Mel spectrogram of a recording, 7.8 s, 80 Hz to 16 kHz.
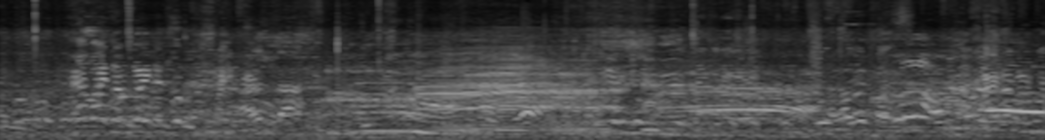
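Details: Sahiwal cattle, a bull and calves for sale at a Munshiganj market in Bangladesh, 28 February 2025, lowing in short drawn tones amid loud, continuous crowd talk and bargaining.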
